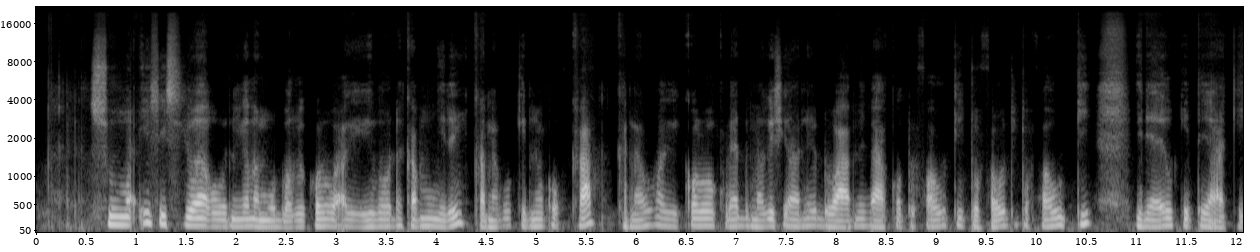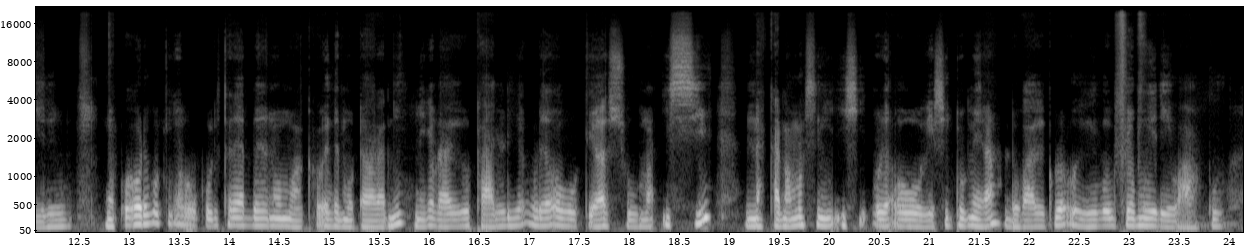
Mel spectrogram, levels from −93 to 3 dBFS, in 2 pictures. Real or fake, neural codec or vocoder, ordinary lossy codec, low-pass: fake; codec, 44.1 kHz, 2.6 kbps, DAC; none; 19.8 kHz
